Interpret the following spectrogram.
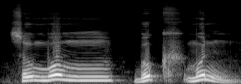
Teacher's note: iqlab huruf iqlab itu ada satu ba cuma hanya ba ya Jadi tanwunnya dimasukkan di dalam ee ba tapi suaranya seperti ada mimnya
